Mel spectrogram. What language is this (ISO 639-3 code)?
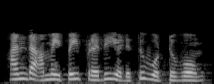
tam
